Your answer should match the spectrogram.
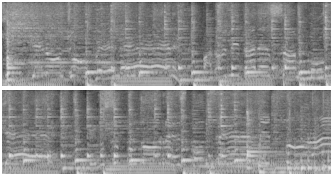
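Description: Salsa music with bass and melody, with timbales and cowbell struck with sticks and played live along with it.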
